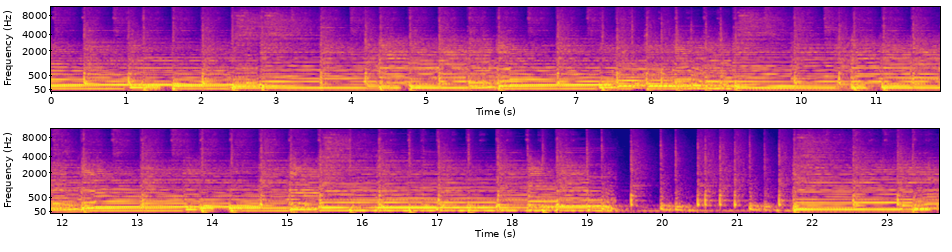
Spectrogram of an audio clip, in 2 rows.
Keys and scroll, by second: 18.1 BackSpace, 18.2 Return, 18.2 5.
